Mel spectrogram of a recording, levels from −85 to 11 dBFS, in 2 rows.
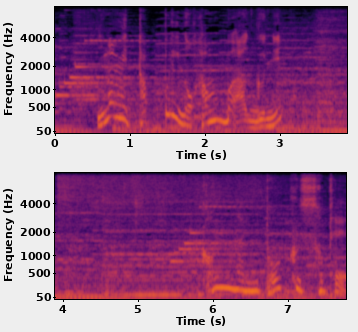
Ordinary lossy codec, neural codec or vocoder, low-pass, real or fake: none; none; none; real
